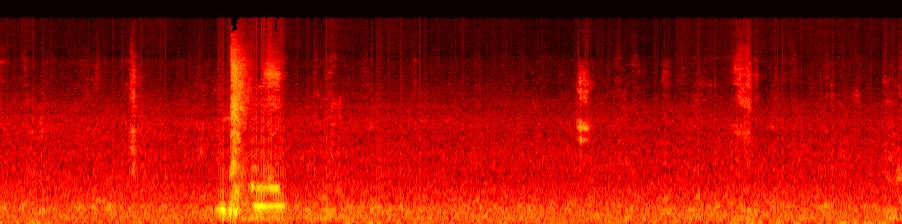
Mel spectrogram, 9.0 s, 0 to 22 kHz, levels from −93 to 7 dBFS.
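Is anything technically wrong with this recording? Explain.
Yes. Throughout the speech there is a block size mismatch (padded): each 1024-sample block written is zero-filled to a larger read size, giving a 41.7 Hz buzz and 0.889× speed at normal pitch, unlike a resampling slowdown, which drops pitch.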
